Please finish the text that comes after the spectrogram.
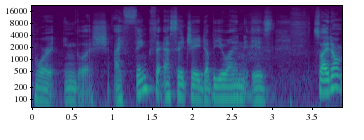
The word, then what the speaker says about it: Shawn: so I'm not angry about it like it's s ha a w n for those who are curious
